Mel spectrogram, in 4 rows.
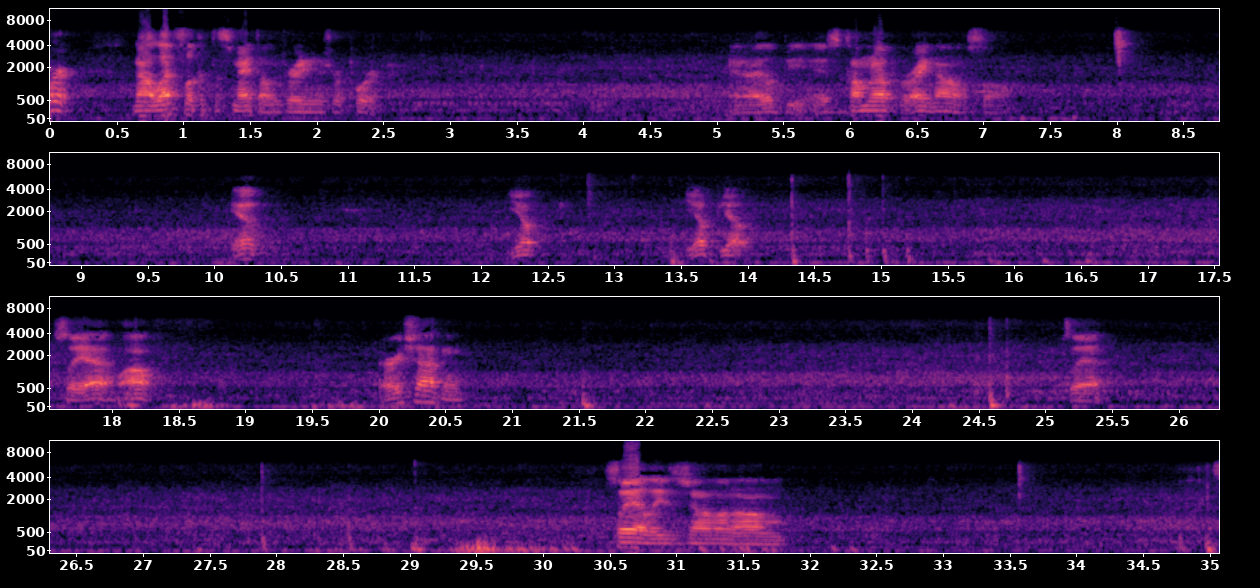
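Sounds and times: steady background hiss: 0.0s - 35.0s.

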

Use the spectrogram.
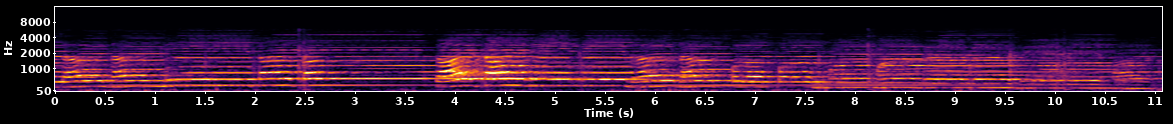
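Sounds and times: harmonium playing: 0.0s - 11.0s.

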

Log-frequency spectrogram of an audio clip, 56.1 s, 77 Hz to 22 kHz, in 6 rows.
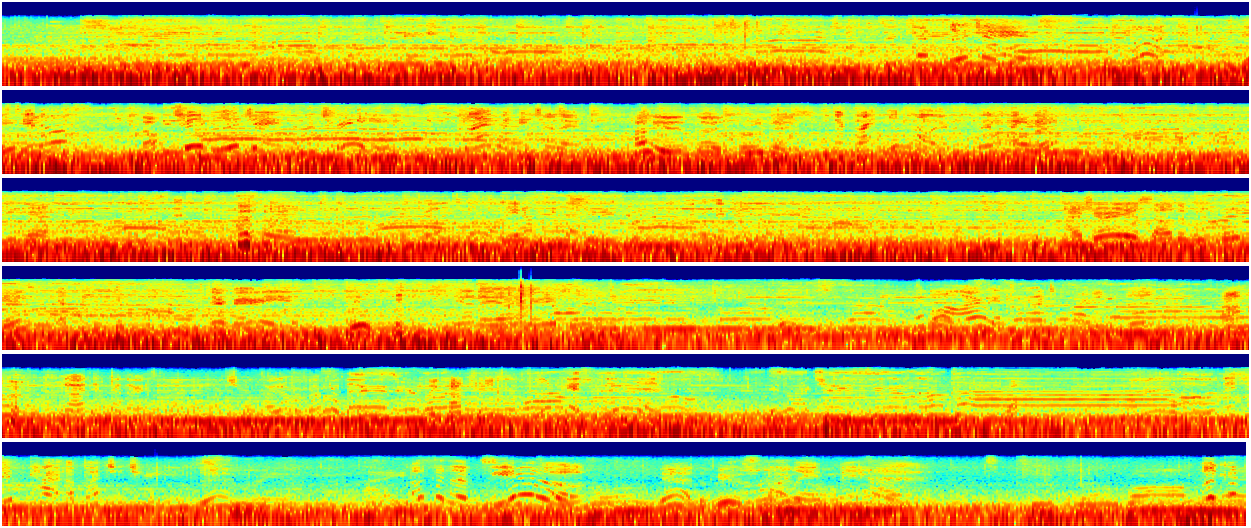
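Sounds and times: road and engine rumble: 0.0s - 56.0s
song with singing on car radio: 0.0s - 56.0s.

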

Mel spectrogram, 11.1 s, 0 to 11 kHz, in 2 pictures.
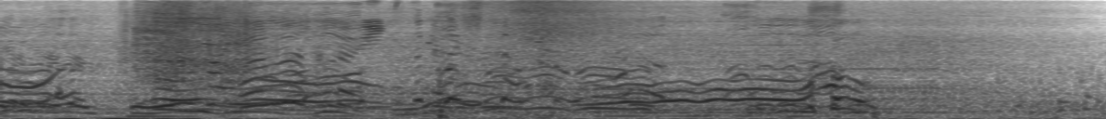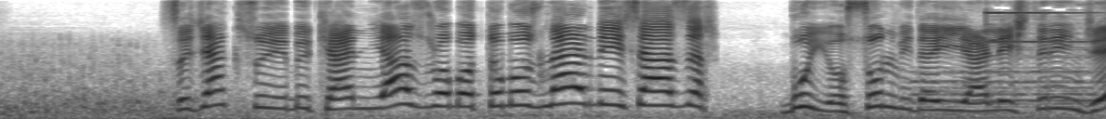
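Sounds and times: cartoon voices straining: 0.0s - 4.5s.

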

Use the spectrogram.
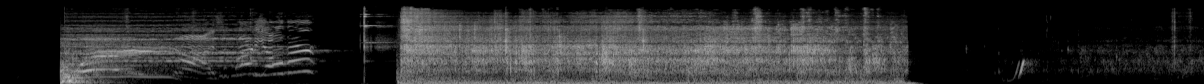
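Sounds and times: small drips and clicks: 9.6s - 12.0s.

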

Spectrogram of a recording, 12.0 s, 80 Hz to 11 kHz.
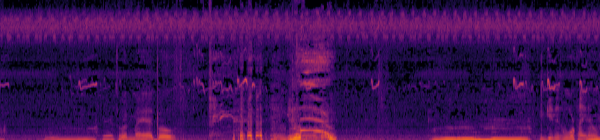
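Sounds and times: bull bellowing: 0.0s - 3.4s, 4.7s - 6.8s, 8.6s - 12.0s.

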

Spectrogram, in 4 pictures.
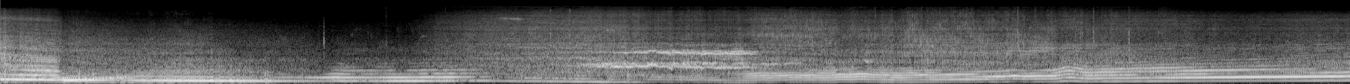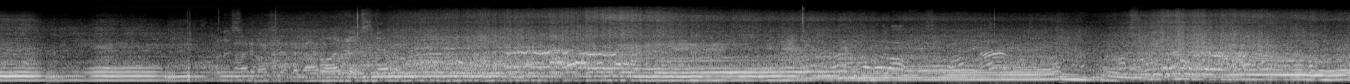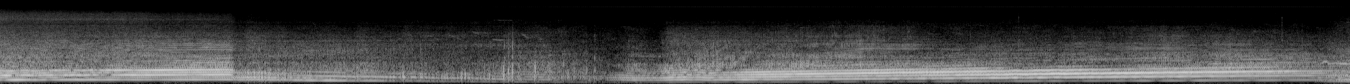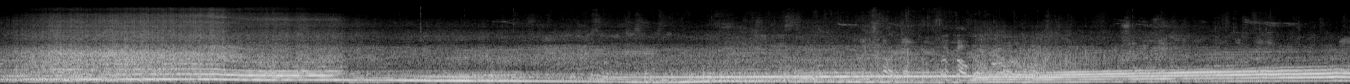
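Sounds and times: race car engine accelerating: 0.0s - 54.0s
tyre squeal: 5.0s - 7.9s, 17.6s - 20.0s.

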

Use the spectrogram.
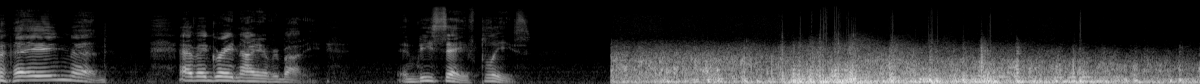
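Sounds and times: crackles: 5.7s - 12.0s
rain: 6.1s - 12.0s
thunder rumbling: 6.1s - 12.0s.

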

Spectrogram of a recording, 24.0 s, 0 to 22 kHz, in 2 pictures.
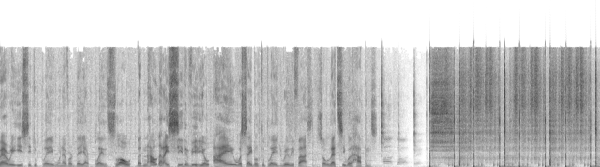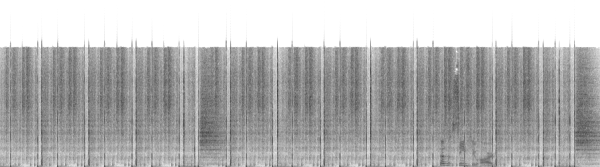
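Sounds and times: cymbal wash: 8.6s - 24.0s
drum kit playing fast groove: 8.6s - 24.0s.

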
